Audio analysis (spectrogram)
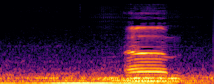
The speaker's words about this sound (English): I'm very curious to listen to the playback of this too, and hearing like the trucks rolling by and like turn signals and just the more raw aspects of this.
